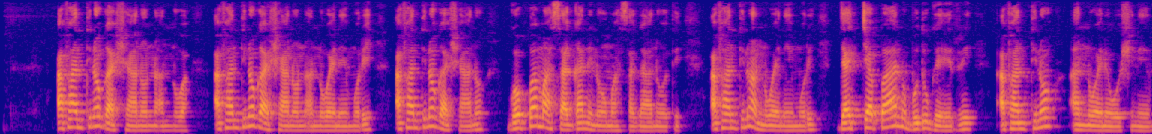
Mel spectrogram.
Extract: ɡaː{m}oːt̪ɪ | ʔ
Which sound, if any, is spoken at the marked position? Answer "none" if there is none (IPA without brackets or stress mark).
n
